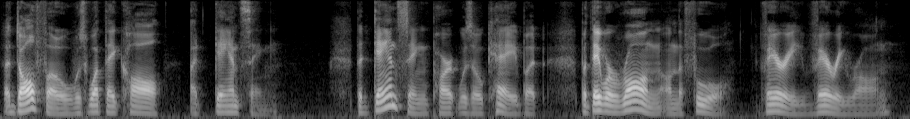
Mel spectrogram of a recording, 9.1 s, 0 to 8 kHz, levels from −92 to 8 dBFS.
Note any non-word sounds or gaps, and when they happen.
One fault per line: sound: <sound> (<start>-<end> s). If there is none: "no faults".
no faults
